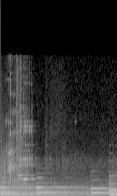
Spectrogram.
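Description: Background piano music with sustained notes. In the first half second, a brief scatter of light ticks as dried currants are tipped into a glass measuring jug of shredded carrot.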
